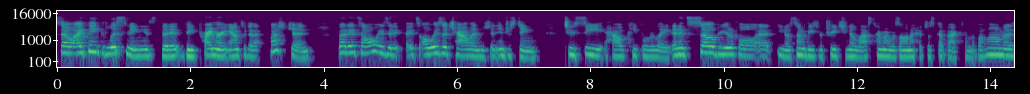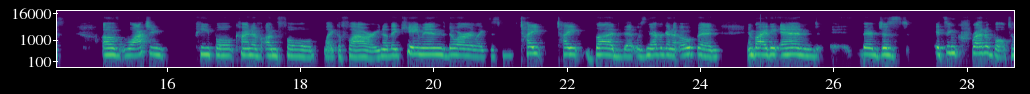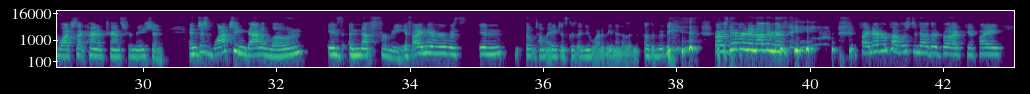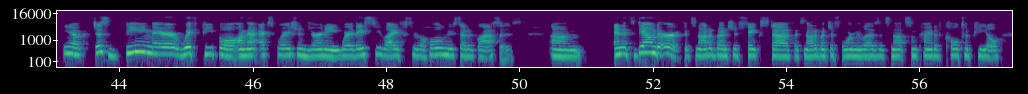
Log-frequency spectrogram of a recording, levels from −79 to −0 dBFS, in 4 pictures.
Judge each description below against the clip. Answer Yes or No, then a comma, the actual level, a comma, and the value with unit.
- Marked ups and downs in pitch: No, average, 4.0 semitones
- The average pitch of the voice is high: Yes, high, 205 Hz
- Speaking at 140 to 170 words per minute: No, average, 190 wpm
